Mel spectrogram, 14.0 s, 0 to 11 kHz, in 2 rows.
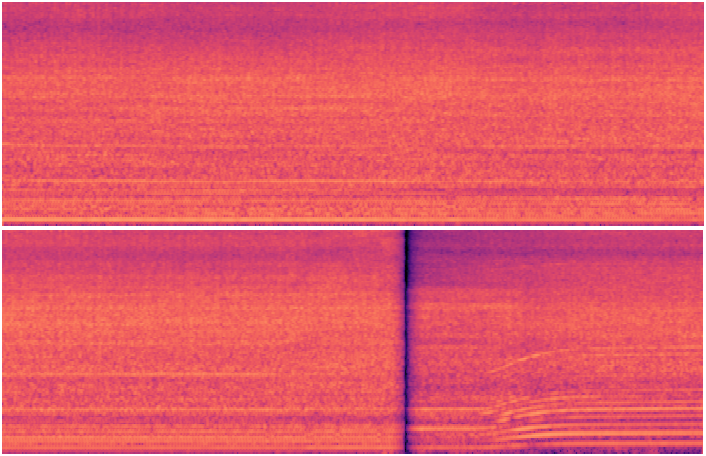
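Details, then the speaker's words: Echo PB650 backpack blower, a barn find stored several years, first start after draining the old gas and adding fresh fuel: strong steady two-stroke buzz, a brief cut-out, then a smooth climb in revs; runs well. "wow well it seems to work pretty good and that's powerful enough to blow that gravel around make a heck of a dust storm"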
